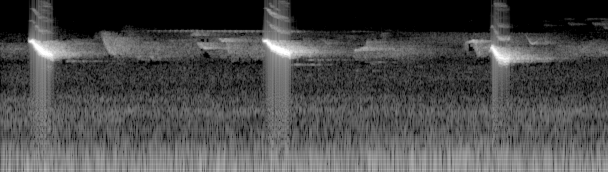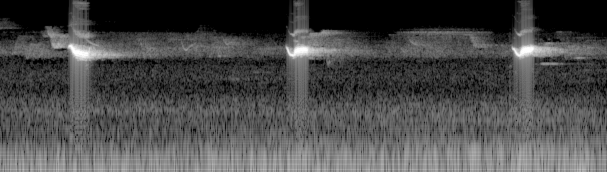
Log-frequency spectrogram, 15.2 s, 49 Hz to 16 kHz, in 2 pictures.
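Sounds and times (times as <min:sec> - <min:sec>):
Veery calling: 0:03.3 - 0:03.9, 0:06.1 - 0:06.6, 0:08.4 - 0:09.0, 0:11.2 - 0:11.9, 0:14.0 - 0:15.0.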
